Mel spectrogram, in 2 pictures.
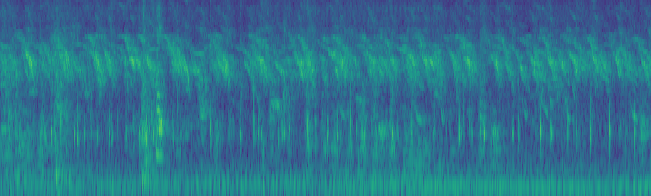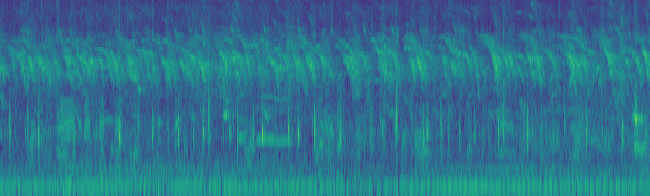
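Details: Rural home chickens, roosters and a hen, eating breakfast: a dense patter of pecking clicks under steady high chirping and soft clucks throughout, with a low hum beneath.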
